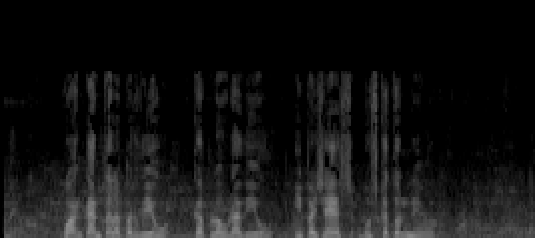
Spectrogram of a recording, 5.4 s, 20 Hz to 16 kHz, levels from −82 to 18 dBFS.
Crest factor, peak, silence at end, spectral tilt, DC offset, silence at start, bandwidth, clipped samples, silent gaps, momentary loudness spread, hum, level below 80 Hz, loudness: 20 dB; -18 dBFS; 0 s; -4.5 dB/octave; under 0.1%; 0.05 s; 11.5 kHz; under 0.1%; none; 19 LU; none; -66 dBFS; -36 LUFS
